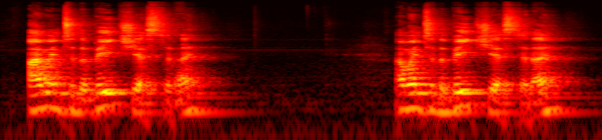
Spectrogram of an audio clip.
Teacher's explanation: Beach and yesterday that's the main part that's almost all you hear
